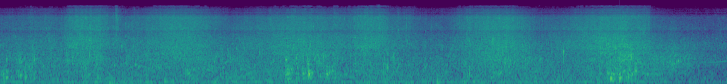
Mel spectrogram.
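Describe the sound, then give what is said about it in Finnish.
Sea ice slush tinkles and hisses as small waves wash through it on the Gulf of Finland shore in Helsinki, Finland, rising in bright crackling surges every second or so, with a steady watery rush underneath and no voices. “Meri helisee Helsingissä Suomenlahden rannassa.”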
